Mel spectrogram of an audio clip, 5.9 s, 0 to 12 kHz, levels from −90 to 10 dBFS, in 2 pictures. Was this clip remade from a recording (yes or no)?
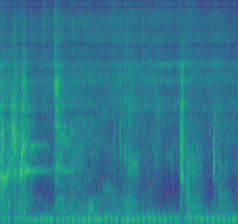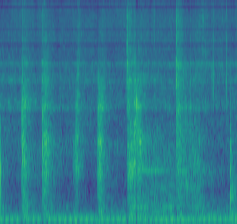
yes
